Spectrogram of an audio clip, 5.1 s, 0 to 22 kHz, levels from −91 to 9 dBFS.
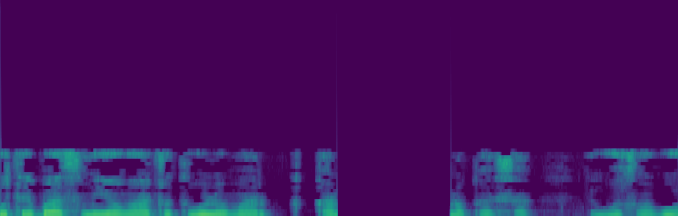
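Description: From start to finish the speech is hissy and grainy, with heavy damage that points to Vorbis compression, likely at a very low bitrate around 15 kbps. At 2.52 s the sound cuts out in mid-flow and resumes at 3.38 s, a gap of about 0.86 s, likely a playback stall.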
